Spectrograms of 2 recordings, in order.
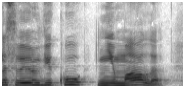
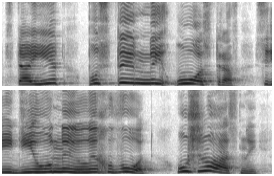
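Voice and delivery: high, slow, solemn recital; reading an inscription aloud; 6 semitones higher, slower than usual. A narrator's reading. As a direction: intone it like an ominous verse. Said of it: "Маруся вслух прочитала надпись".

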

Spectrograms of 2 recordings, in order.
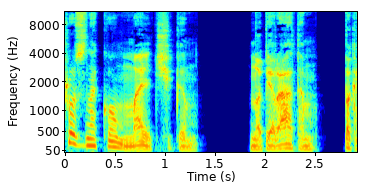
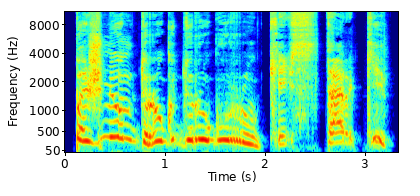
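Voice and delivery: high, slow, mocking captain; cruel captain; 3 dB louder, slower than usual. Hook offers Starkey his iron hand, high and mocking.

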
